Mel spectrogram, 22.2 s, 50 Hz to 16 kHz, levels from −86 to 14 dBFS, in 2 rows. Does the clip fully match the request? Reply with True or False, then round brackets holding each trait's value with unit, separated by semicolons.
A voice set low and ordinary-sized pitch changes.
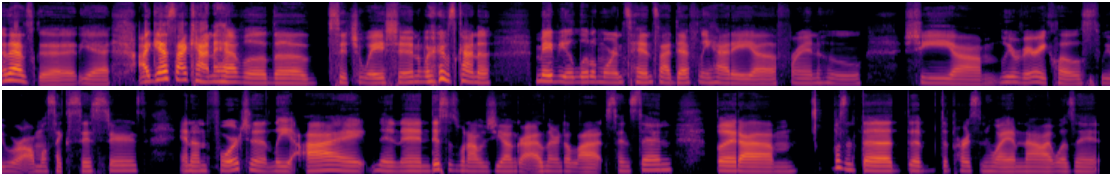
False (165 Hz; 3.2 semitones)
